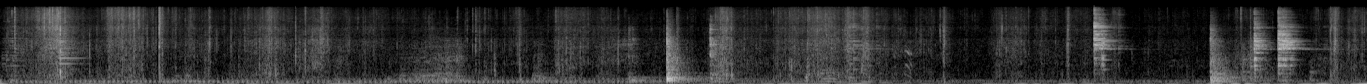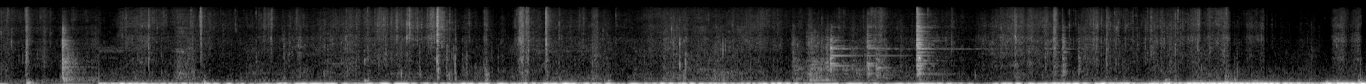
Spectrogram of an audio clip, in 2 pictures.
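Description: Irregular chopping strikes and clinks of a steel dodos chisel on a pole cutting into oil palm frond stalks. About halfway in, a loud low rumble on the microphone sets in and stays.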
